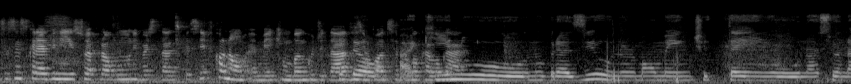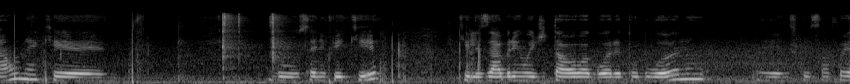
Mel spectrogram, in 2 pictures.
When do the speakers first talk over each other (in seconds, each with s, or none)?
3.4 s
